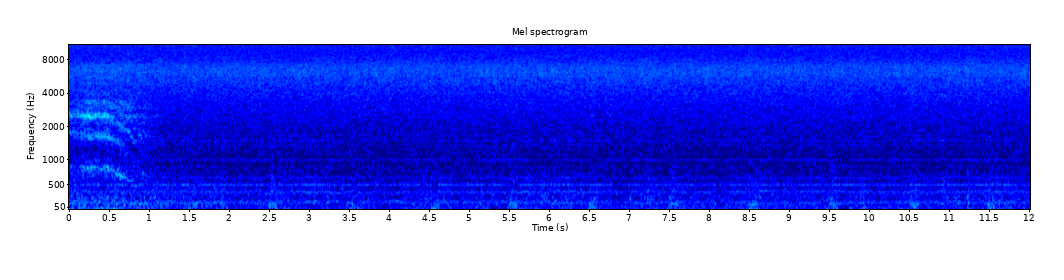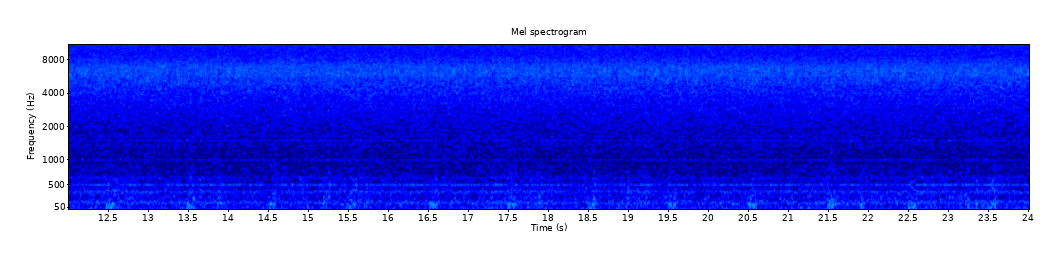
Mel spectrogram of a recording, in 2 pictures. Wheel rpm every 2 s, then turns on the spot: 110, 0, 0, 0, 0, 0, 0, 0, 0, 0, 0, 0.
none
